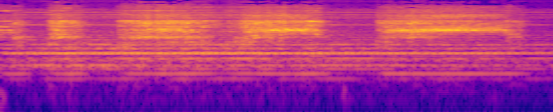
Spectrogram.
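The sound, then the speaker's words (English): A metal, drill-like dental tool carves fossilized mammoth ivory in a studio. A steady motor hum runs under a few repeated scratchy rasping bursts as the bit grinds the ivory. “That's the sound of a dental tool”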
